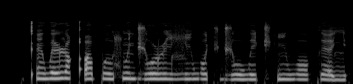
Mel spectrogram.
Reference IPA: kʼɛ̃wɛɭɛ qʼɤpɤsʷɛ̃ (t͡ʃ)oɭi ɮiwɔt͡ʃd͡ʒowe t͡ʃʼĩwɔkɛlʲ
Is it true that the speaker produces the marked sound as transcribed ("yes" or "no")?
no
